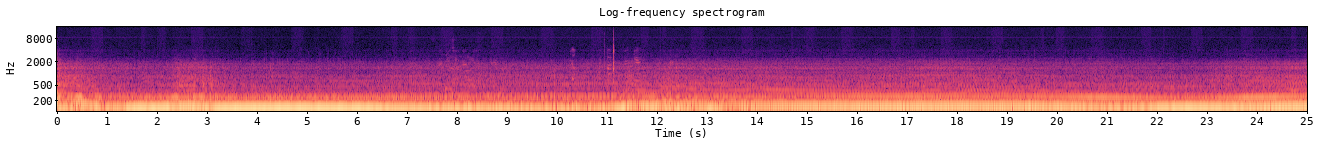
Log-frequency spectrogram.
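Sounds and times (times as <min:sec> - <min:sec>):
engine running at low revs: 0:00.0 - 0:25.0.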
